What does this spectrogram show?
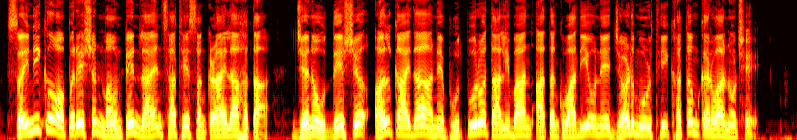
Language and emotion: Gujarati, neutral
